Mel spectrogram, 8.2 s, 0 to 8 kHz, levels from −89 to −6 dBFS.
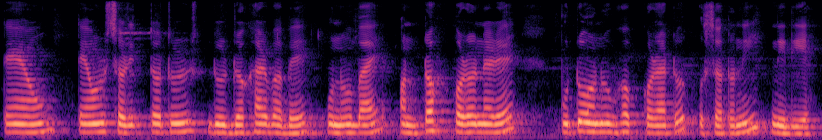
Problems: constant background noise, continuous background conversations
